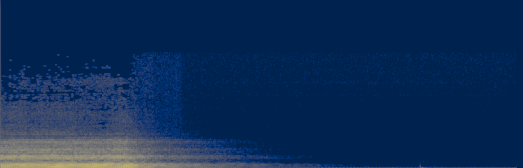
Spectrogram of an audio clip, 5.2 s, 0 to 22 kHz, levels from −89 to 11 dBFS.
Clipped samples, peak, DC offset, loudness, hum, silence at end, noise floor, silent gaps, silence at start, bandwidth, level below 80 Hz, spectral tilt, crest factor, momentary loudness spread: under 0.1%; -4 dBFS; under 0.1%; -16 LUFS; none; 3.25 s; -73 dBFS; none; 0 s; 8.8 kHz; -54 dBFS; -8 dB/octave; 18 dB; 19 LU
